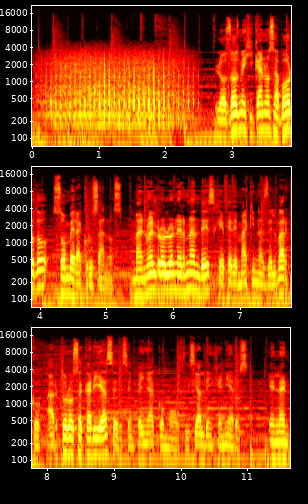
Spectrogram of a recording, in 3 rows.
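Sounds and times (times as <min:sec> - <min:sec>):
helicopter rotor chopping: 0:00.0 - 0:02.6
speech: 0:02.8 - 0:11.6.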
